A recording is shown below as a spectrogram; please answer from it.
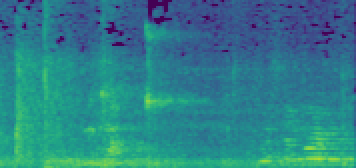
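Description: A basketball bouncing on the court floor, with a couple of sharp bounces right at the start, under players' voices and calls.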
